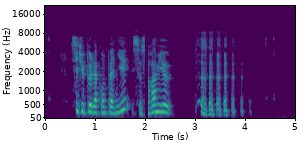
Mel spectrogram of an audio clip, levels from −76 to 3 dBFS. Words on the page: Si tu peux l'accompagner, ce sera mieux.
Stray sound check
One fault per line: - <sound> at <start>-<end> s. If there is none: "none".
- dropout at 2.0-2.1 s
- laugh at 3.0-4.1 s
